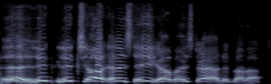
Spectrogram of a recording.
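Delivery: put-on mumbled, thick Welsh accent, very high and swooping. Speaker retells what a man said to them out in the surf, strong mumbled welsh accent. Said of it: "he's got the strongest Welsh accent".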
